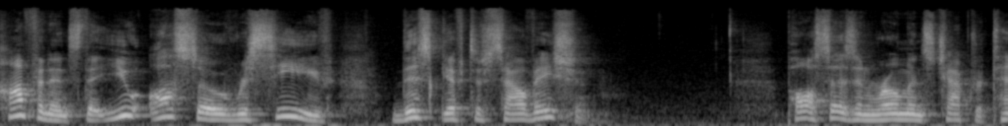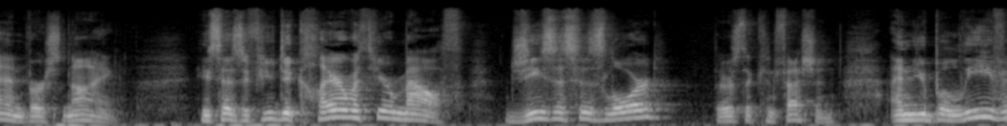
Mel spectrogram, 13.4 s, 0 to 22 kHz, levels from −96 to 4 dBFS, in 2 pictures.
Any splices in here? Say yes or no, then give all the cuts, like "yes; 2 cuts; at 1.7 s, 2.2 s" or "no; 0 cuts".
no; 0 cuts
